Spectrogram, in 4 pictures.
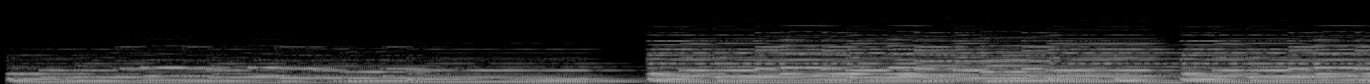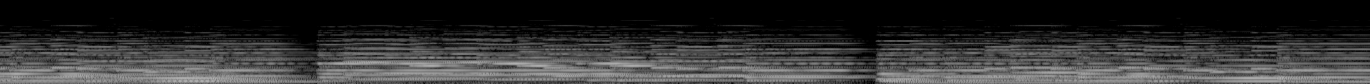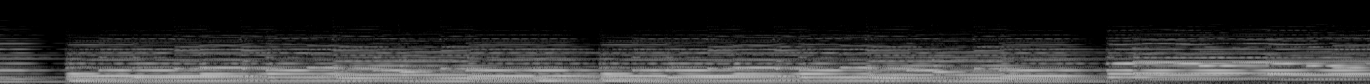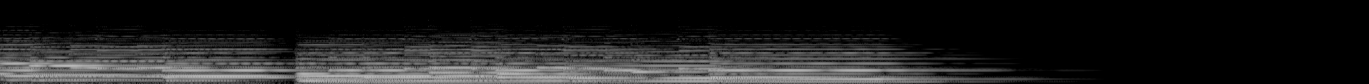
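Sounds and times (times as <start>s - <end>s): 
organ: 0.1s - 51.0s.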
